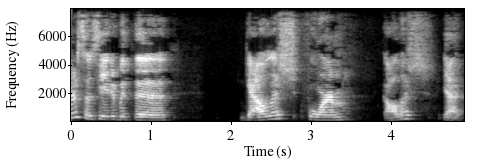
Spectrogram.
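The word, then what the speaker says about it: Gaulish: Galish. Yeah. Galish like Gway probably. G A U L I S H.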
